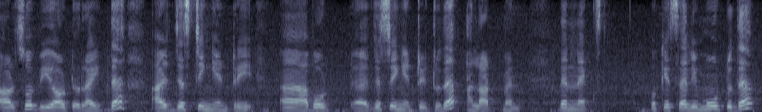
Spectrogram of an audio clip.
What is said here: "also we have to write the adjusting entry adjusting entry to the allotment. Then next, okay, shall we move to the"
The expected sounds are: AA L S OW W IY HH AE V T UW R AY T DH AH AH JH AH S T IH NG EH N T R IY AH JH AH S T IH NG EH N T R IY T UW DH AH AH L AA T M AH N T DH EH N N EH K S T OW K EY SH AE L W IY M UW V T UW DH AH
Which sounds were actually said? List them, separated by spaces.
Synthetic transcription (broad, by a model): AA L S OW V IY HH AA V T UW R AY T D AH AH JH AH S T IH NG EH N T R IY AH JH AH S T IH NG EH N T R IY T UW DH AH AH L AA T M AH N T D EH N N EH K S T OW K EY S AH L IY M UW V T UW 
